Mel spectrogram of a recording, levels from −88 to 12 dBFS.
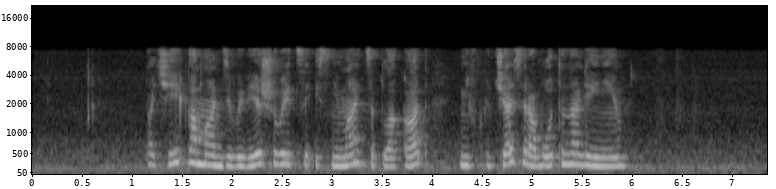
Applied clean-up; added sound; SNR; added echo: none; none; none; none.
